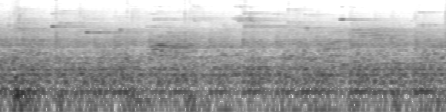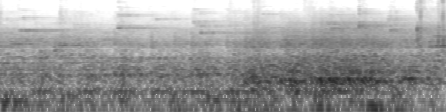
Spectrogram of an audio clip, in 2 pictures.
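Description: A ball bounces on the court.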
